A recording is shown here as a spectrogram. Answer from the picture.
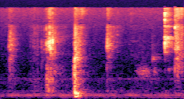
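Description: Tarot cards handled in the hands as one is drawn from the deck: a few short clicks and snaps, the loudest about a second in, over a faint steady low hum.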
